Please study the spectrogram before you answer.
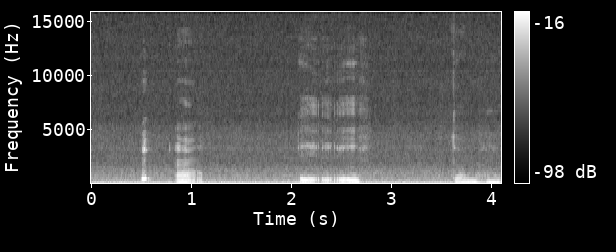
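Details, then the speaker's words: Adult with a high, altered voice after inhaling balloon helium has hiccups: about four abrupt, involuntary catches over four seconds, some sharp clicks and some short voiced yelps. "hiccups. Ooh. Ugh. I'm a furry. That's funny."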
